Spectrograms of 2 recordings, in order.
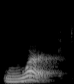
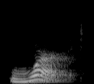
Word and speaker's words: worked: só acrescenta o Ed nós falamos worked worked então eu não falo esse e que tem antes do Ed ou na palavra Talk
